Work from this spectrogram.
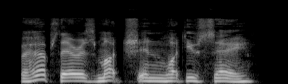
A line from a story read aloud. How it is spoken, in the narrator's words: said Schecht sadly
